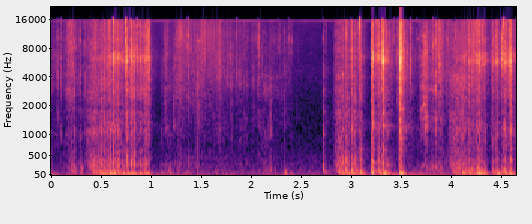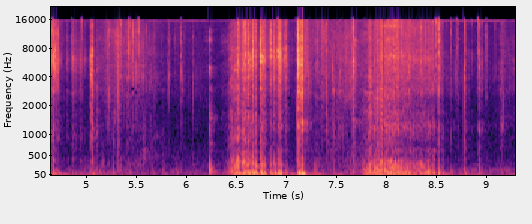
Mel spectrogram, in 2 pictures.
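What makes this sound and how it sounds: A solid green bar of dry soap, held in the hand, is scraped and shaved into thin curls with a metal utility-knife blade. Rough, crunchy scraping strokes come in separate bursts with quiet gaps between them, and sharp clicks stand out here and there. The sound is heavy in the low end, with a faint bright hiss on top.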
